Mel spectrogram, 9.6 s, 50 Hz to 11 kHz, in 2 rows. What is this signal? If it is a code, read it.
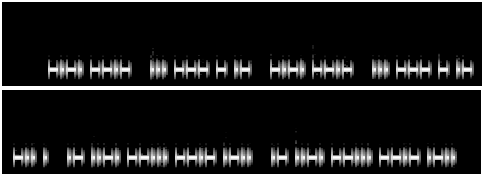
Morse code, heard as a keyed tone, about 40 wpm, 700 Hz. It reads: CQ SOTA CQ SOTA DE AF7QL AF7QL
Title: SOTA QSO Practice 40wpm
